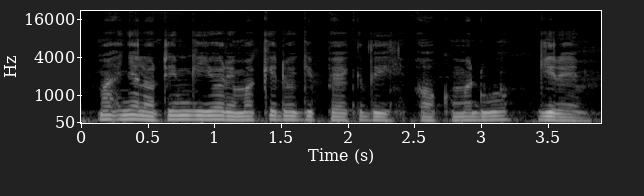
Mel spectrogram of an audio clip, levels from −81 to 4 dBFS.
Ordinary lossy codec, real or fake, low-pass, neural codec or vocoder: none; real; none; none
